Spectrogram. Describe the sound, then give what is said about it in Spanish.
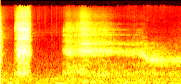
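A person demonstrates a physiological sigh: a quick, sharp breath in, a second drawn breath, then a long, soft exhale that trails away, breathy and without talk. “forma de practicar la respiración fisiológica es haciendo dos inhaladas para poder captar la mayor cantidad de aire posible y luego exhalar todo lo que podamos hasta que sintamos como, bueno, ya no me queda más aire dentro, ¿no? Sería algo así como”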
